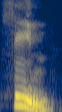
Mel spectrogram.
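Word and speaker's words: scene: जैसे एस सी इ एन ई। यहां पर आप ध्यान दें तो एस सी एक साथ मिला है। इसलिए आपको सी लेटर ये साइलेंट रखना है। तो इसको हम क्या रीड करेंगे? सीन।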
